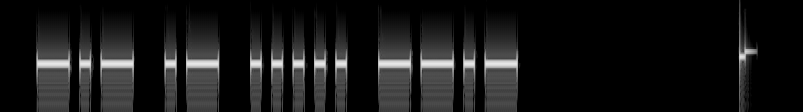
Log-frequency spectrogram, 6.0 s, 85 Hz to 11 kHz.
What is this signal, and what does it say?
Morse code, heard as a keyed tone, about 15 wpm, 700 Hz. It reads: KA5Q
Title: USA Callsign DE Callsign - 4 Characters - 15wpm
